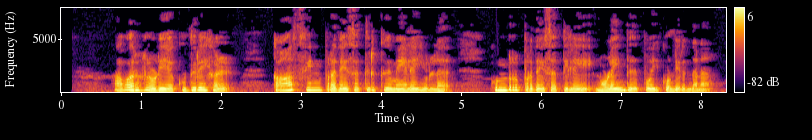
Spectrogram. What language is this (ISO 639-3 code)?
tam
